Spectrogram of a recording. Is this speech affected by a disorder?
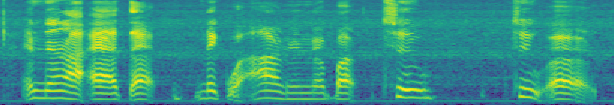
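Yes: ALS.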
